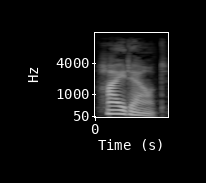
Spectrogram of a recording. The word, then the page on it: hideout: American English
